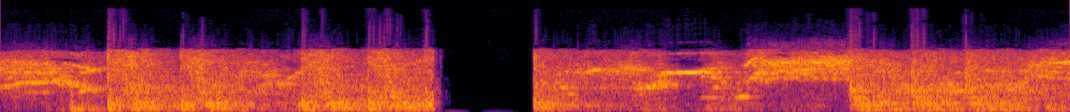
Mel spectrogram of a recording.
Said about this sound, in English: Take a listen, sound of the shooting.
